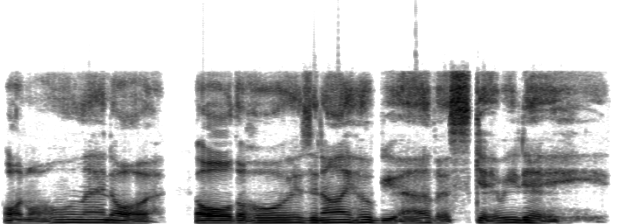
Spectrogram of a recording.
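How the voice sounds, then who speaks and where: A man doing a gruff, eerily polite monster. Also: lowish voice, no room sound, dull audio. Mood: eerie calm. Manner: gruff, slow and soothing. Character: gruff, low-voiced monster ticket taker, eerily polite.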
